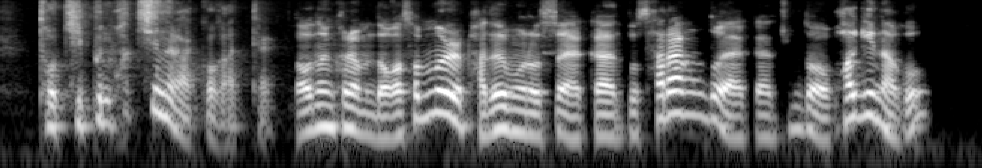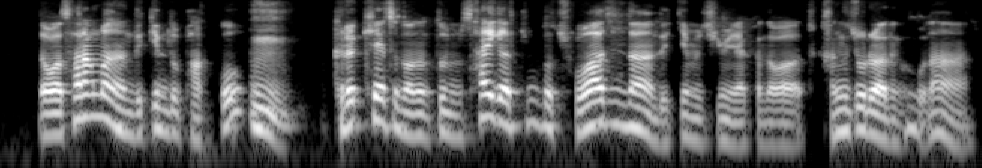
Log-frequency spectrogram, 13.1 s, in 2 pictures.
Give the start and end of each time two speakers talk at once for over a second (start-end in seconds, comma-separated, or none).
none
